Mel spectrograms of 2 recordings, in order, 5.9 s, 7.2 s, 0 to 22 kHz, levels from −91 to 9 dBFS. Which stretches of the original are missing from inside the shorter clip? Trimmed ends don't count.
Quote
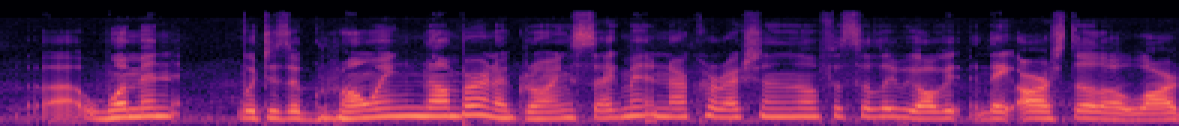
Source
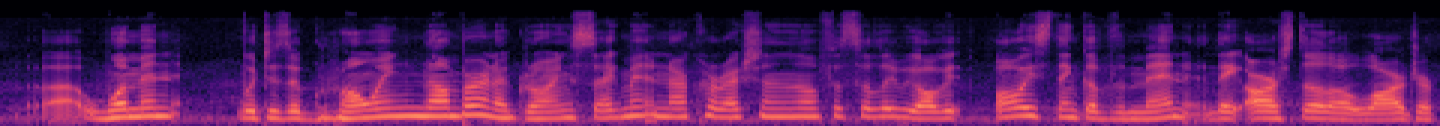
4.9 s to 6.0 s

